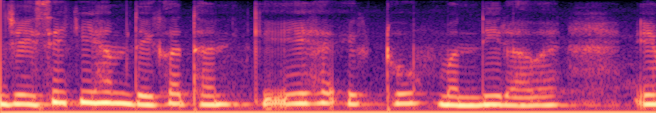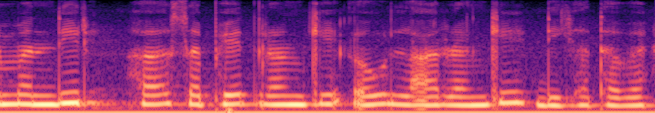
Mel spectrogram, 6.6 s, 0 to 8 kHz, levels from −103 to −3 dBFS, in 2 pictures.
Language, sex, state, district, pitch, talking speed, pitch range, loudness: Chhattisgarhi, female, Chhattisgarh, Sukma, 240 Hz, 210 wpm, 230-260 Hz, -13 LUFS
